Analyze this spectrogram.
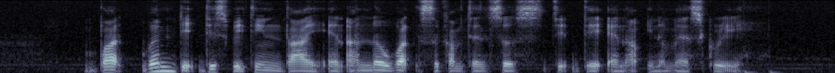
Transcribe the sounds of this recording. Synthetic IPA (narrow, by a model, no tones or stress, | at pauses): bat̚wɛ̃ndit̚diswik̚tĩŋdajʔɛ̰̃nʔã̰ndəwɔ̰t̚səkɔ̃mstɛ̃nsəsd̥ḭt̚deʔɛ̰̃nda̰pĩnəmɛskəɹḭ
